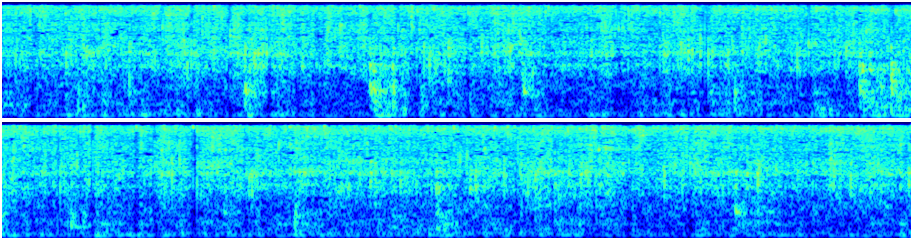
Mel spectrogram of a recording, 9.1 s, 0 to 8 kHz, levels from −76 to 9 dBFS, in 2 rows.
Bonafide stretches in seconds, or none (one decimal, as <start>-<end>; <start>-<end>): 0.0-1.0; 4.1-5.4; 6.1-7.6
